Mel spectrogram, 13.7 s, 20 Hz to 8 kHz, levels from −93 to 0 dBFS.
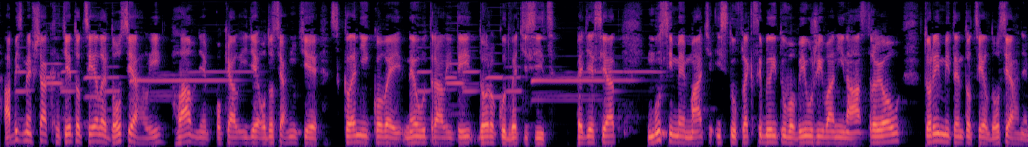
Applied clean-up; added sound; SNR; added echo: classical method log-MMSE.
